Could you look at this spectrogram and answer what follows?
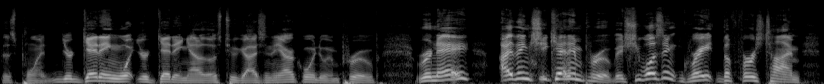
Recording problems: none

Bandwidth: 15 kHz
